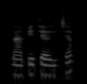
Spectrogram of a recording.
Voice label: crab species napitcejip, Aneityum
